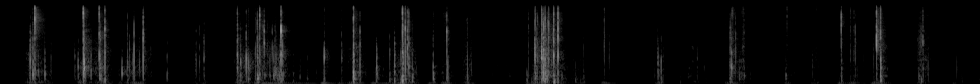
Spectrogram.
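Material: Plastic.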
